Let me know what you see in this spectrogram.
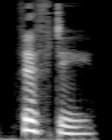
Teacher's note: in 50, the stress falls on the first part, 50.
